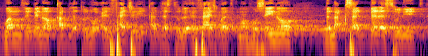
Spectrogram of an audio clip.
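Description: Preacher, male, bright voice, echoey hall, storytelling sermon with chanted lines. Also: mid-range voice, little pitch movement, a little hiss or hum. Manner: storytelling with quoted dialogue and chanted verse, rising emphasis.

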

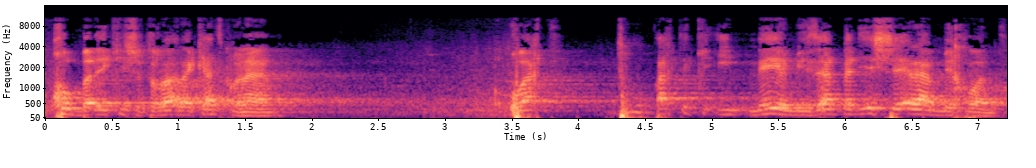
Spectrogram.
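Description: A man's voice: medium pitch, long pauses, a little hiss or hum. Man preaching in an echoey hall. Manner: storytelling with quoted dialogue and chanted verse, rising emphasis. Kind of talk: sermon storytelling.

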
